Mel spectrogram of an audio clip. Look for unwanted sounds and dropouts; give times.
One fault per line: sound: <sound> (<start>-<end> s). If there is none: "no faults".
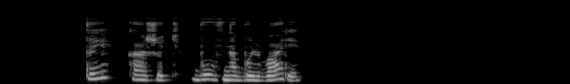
no faults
